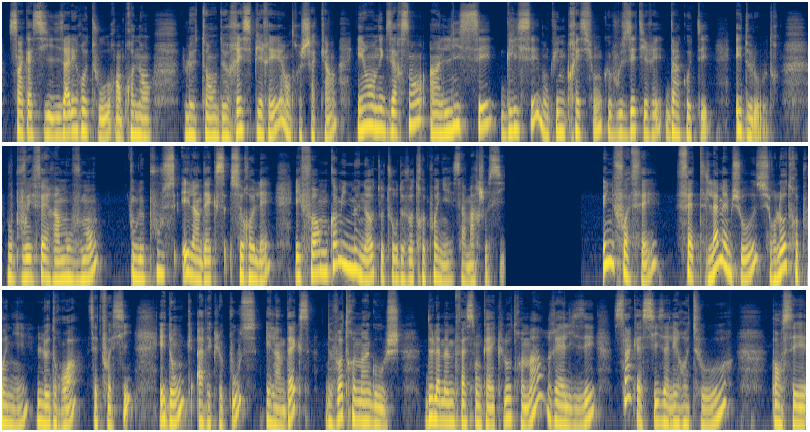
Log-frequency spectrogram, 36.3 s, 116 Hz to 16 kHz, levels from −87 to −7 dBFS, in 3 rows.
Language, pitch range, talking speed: French, 145-235 Hz, 150 wpm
